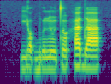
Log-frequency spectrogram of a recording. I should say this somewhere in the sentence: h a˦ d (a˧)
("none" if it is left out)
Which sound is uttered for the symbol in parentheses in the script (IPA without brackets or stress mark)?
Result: a˧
